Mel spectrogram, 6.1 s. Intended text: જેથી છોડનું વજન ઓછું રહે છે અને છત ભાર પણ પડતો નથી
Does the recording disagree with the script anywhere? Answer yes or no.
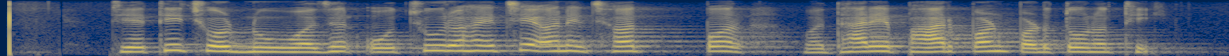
yes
